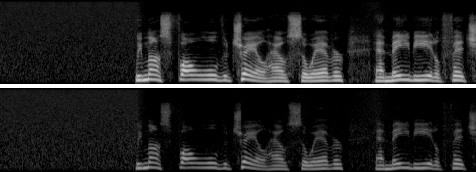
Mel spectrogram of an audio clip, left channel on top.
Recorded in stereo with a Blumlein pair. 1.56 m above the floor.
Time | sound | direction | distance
1.4 | a woman speaking | 35° left | ?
